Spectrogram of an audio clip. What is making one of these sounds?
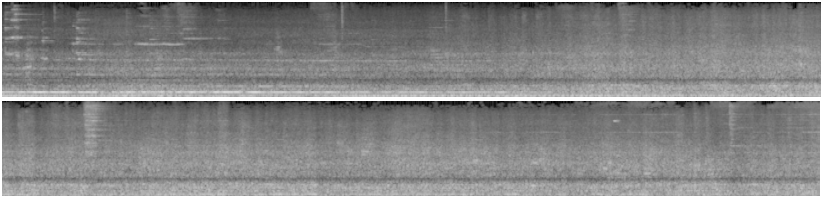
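Freight wagons clatter and rumble over the rails close by.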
